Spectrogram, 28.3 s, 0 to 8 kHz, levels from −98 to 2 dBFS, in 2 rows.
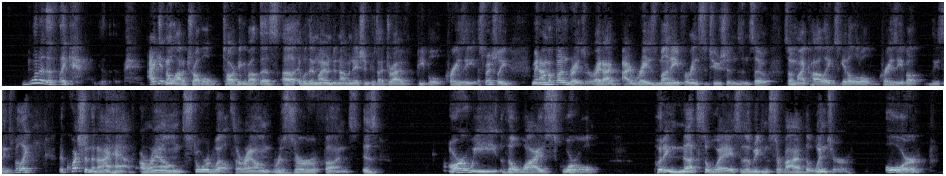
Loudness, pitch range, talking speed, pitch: -30 LUFS, 105-125 Hz, 170 wpm, 115 Hz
